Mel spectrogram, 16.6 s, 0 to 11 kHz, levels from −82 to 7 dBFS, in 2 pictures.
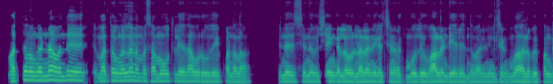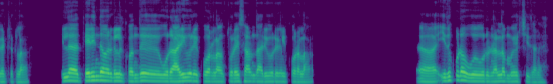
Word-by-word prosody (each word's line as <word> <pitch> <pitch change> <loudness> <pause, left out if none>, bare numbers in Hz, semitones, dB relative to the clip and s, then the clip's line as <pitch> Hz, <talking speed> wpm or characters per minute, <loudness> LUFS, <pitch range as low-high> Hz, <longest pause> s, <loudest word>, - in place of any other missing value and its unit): மத்தவங்கன்னா 165 +6 +2
வந்து, 165 +2 0 0.5
மத்தவங்கல்லாம் 150 +3 0
நம்ம 140 -1 -3
சமூகத்தில 135 -1 -2
ஏதாவது 120 0 -1
ஒரு 115 - -3
உதவி 115 0 -3
பண்ணலாம். 110 -1 -3 0.5
சின்ன, 120 +1 -1 0.2
சின்ன 115 0 -3
விஷயங்கள்ல 115 0 -1
ஒரு 110 - -1
நல்ல 110 +1 +1
நிகழ்ச்சி 115 0 -4
நடக்கும் 110 0 -5
போது 110 0 -1
வாலண்டியர் 110 -1 0
இந்த 105 +1 -7
மாரி 110 -1 -5
நிகழ்ச்சி 105 0 -6
நடக்கும்போது, 110 +1 -1
அதுல 105 -1 -1
போய் 110 -1 -4
பங்கேற்றுக்கலாம். 105 -1 -4 0.5
இல்ல 150 +2 +5 0.2
தெரிந்தவர்களுக்கு 150 -5 +5
வந்து 145 +4 +3 0.3
ஒரு 120 - +4
அறிவுரை 135 +1 +4
கூறலாம். 115 -3 0
துறை 125 +1 +1
சார்ந்த 120 0 0
அறிவுரைகள் 110 -1 -3
கூறலாம். 100 -2 -3 1.6
அ - - 0 0.3
இது 155 - +2
கூட 175 -1 +3
ஒ - - +3 0.2
ஒரு 120 - -1
நல்ல 125 +2 +2
முயற்சி 120 -1 -3
தான. 95 -1 -8
115 Hz, 155 wpm, -23 LUFS, 110-135 Hz, 1.6 s, இல்ல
